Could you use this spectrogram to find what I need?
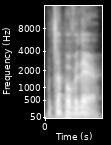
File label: mutter; Escape from Tarkov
